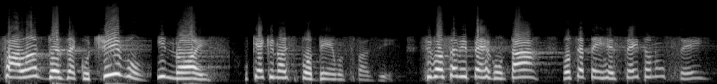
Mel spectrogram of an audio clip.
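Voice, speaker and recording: High-pitched Brazilian woman orating in a hall. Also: moderate pace, hardly any pauses. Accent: Northeastern Brazilian (Bahia). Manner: oratorical, emphatic, rhetorical questions and repetition. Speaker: city councillor. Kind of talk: impassioned political speech. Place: indoor council chamber. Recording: reverberant council chamber hall.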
